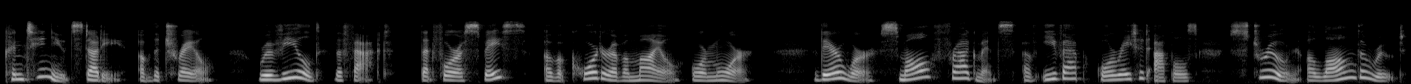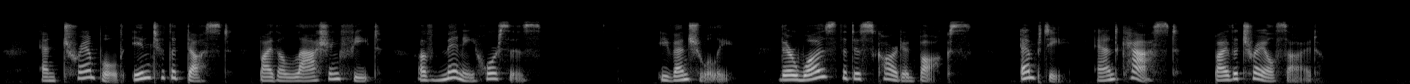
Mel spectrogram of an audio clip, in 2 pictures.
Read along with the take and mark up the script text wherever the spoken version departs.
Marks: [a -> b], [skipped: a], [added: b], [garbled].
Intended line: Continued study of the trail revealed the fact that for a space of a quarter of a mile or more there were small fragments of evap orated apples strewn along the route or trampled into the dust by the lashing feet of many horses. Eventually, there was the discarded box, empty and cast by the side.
Continued study of the trail revealed the fact that for a space of a quarter of a mile or more there were small fragments of evap orated apples strewn along the route [or -> and] trampled into the dust by the lashing feet of many horses. Eventually, there was the discarded box, empty and cast by the [added: trail] side.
